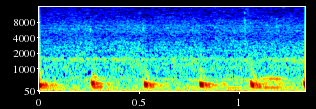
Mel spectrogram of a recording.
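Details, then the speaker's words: Fetal heartbeat from the ultrasound Doppler probe of a Bistos BT-350 CTG fetal monitor being tested during repair; probe pressed hard, raising the rate: rapid, regular whooshing thumps, about 220 per minute. "تو یہ آپ check کریں, اس کا sound جو ہے وہ proper آپ کو ابھی سنائی دے رہا ہوگا. یہ ہارٹ بیٹ چل رہی ہے"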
